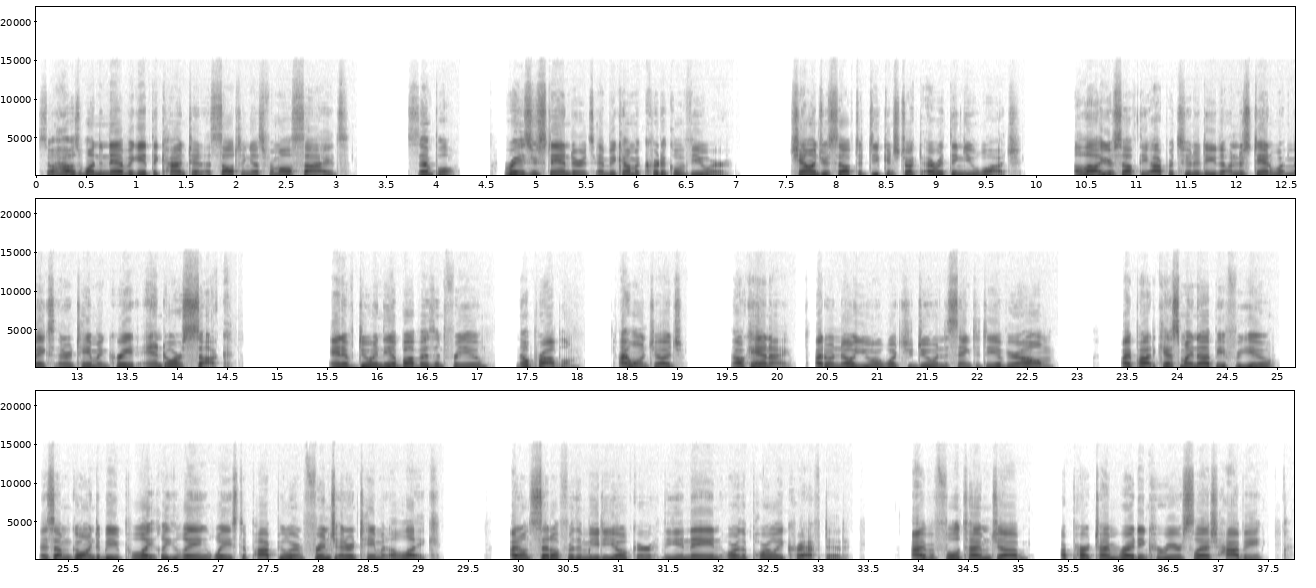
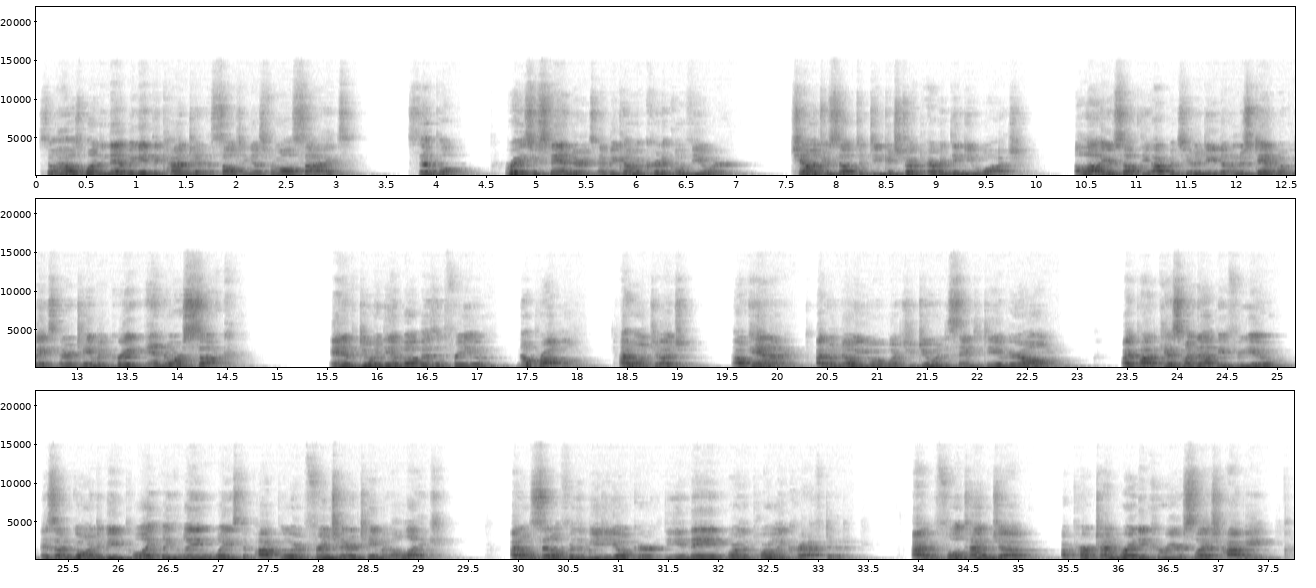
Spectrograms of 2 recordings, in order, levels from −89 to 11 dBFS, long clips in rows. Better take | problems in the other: first | off-mic speech; far // room echo; noticeable; dies away in 0.5 s

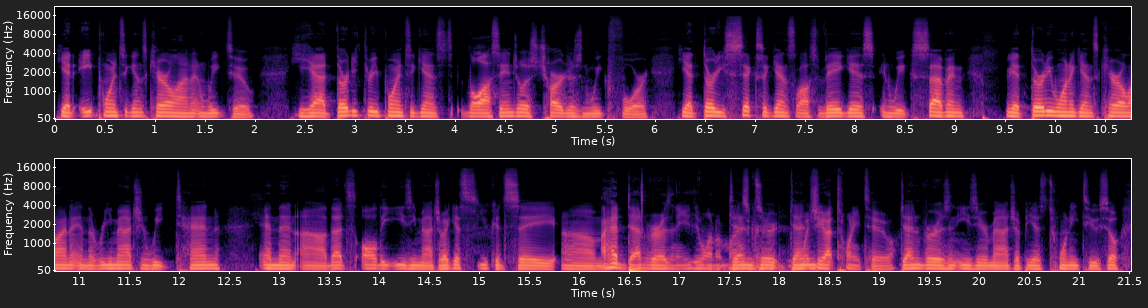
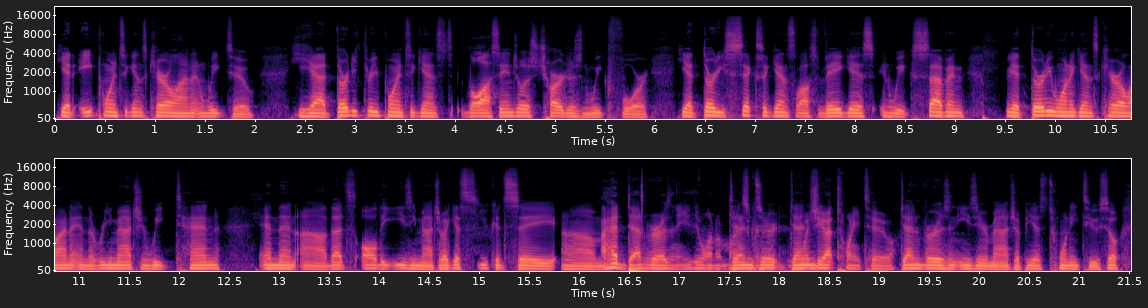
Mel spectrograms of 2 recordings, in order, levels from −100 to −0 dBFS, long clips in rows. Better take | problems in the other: neither | muffled; very; fading above 1.5 kHz; the same in both

